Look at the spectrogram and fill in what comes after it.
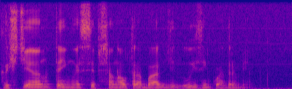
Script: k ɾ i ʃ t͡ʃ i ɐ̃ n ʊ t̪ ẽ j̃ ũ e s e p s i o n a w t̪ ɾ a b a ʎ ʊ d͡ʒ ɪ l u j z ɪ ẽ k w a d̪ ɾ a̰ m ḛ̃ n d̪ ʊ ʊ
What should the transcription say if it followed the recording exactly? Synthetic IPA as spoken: k ɾ i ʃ t͡ʃ i ɐ̃ n ʊ t̪ ẽ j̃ ũ e s e p s i o n a w t̪ ɾ a b a ʎ ʊ d͡ʒ ɪ l u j z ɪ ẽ k w a d̪ ɾ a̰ m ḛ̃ n t̪ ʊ ʊ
